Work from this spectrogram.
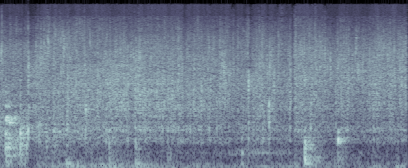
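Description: Onions and carrot stir-frying in a wok, a loud, continuous close sizzle with occasional scraping stirs and clatter.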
